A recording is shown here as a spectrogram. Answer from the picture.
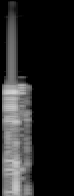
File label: Police Tac, p25; Raleigh; Southwest District; wake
